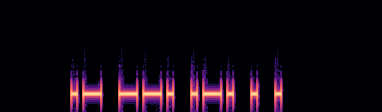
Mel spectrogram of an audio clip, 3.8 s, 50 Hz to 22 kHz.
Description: Morse code, heard as a keyed tone, about 20 wpm, 700 Hz. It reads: AGREE
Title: Sentences from Top 1100 Words - New Word Drill Alt - 20wpm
